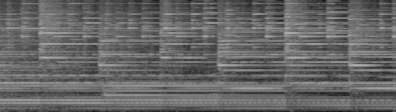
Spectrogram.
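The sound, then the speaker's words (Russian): Church bells ring out from a belfry during a bell-ringers' competition of the Orenburg metropolis, all the bells in use, in a dense, continuous peal, with fresh strikes every half second or so layering over long, shimmering overtones, loud. “Времени очень немного, но для того, чтобы задействовать все колокола звонницы, достаточно.”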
